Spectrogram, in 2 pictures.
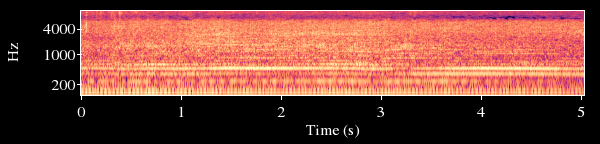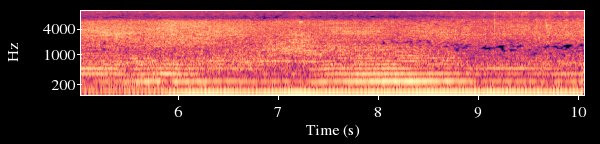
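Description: Ariens zero-turn riding mower running and mowing through grass and brush, a steady engine drone that swells a little about six seconds in.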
